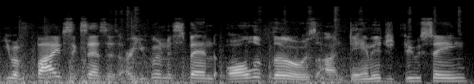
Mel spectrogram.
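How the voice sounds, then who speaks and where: A man's voice: fairly high pitch, fairly even intonation, normal speed. A man acting as game master in a tabletop role-playing game, joking and swearing freely. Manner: jokey, swearing, laughs often. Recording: music playing behind the voice. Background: music.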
